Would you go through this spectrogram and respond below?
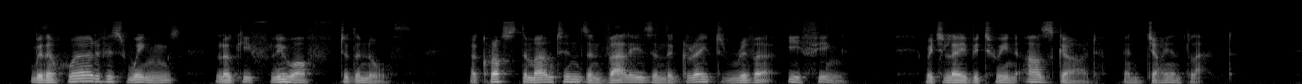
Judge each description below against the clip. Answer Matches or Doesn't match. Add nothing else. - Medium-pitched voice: Doesn't match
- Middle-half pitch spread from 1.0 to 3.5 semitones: Matches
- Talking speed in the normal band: Doesn't match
